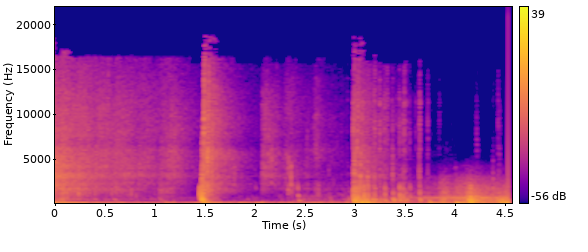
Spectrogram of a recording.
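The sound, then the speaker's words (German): Frozen lake ice cracking as the ice moves: two sharp, whip-like snaps with a twanging, zinging ring, over a low rumbling hum and scattered faint pings and creaks. “Es zischt, knackst und kracht. Das Eis bewegt sich.”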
